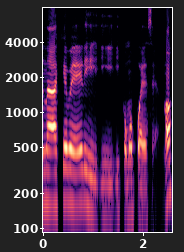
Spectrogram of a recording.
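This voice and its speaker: A man talks with fairly even intonation. The sound is dry and close, with no echo. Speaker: university lecturer. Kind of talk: lecture. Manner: halting, many fillers and repetitions.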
